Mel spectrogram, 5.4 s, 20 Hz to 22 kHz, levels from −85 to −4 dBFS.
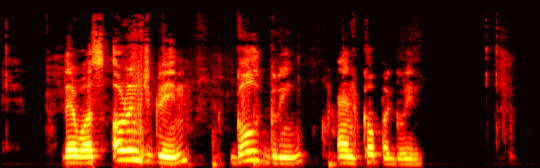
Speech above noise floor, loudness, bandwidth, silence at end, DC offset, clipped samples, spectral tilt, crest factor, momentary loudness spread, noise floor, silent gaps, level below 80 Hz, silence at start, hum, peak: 64 dB; -17 LUFS; 15.5 kHz; 1.2 s; under 0.1%; under 0.1%; -4.5 dB/octave; 16 dB; 17 LU; -81 dBFS; none; -64 dBFS; 0.65 s; none; -2 dBFS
